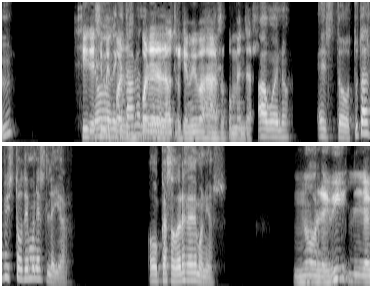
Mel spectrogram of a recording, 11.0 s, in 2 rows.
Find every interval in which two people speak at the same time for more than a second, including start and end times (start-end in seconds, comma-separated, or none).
1.3-2.5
